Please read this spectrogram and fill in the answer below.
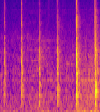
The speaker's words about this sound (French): Un marteau. Qui tape un clou. Bonne réponse.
